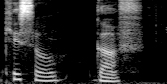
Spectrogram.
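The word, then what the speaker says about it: Kisselgof: So I'm going to go to something now that's from the Kligelgorf. I keep saying it wrong. Kissel Goff Archive.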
